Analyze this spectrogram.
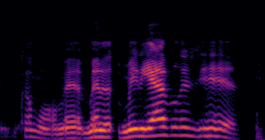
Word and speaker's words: Minneapolis: is that you in Minnesota yeah you in minan Apolis come on man Minneapolis yeah it's like I mean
